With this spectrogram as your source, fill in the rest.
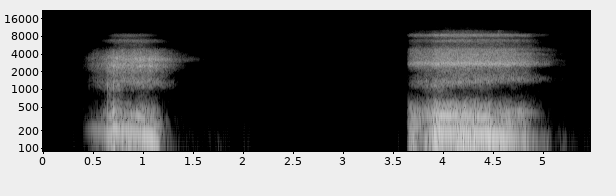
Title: NAP SHORT SNORING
